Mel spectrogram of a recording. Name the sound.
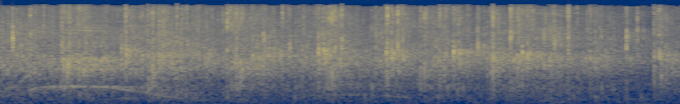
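applause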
